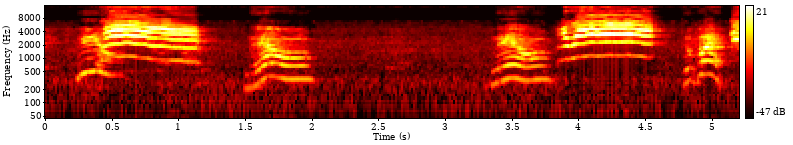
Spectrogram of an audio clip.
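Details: Pet parrot mimicking a cat's meow while talking like a human: five drawn-out, harmonic meow-like calls, each rising then falling, separated by short pauses.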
